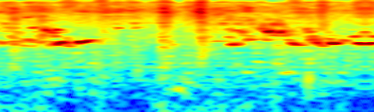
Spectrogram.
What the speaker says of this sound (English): the sound is like nature, like birds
